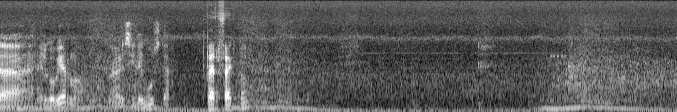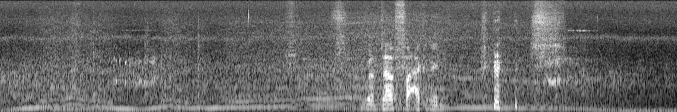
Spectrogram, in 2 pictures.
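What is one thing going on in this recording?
A car engine hums as the car drives along.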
